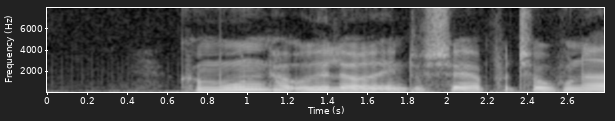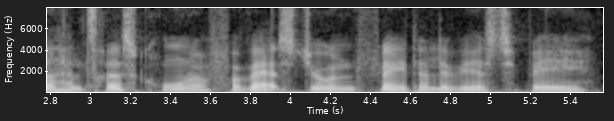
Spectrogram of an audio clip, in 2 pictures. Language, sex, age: Danish, female, 22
